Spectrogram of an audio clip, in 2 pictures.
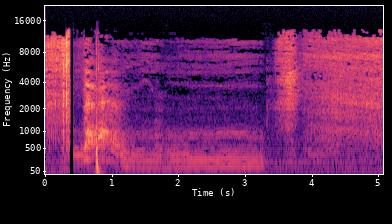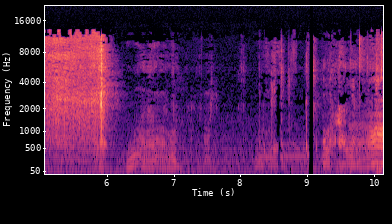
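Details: Serval. A serval makes low, harmonic, moaning calls: a sharp yelp slides into a long sustained tone, then a hoarse hissing passage follows. Shorter arching calls come later, with faint background noise throughout.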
